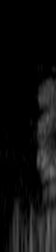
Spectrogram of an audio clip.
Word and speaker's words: high: इसमें जी के बाद एच आया तो जी क्या हो गया, साइलेंट हो गया।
